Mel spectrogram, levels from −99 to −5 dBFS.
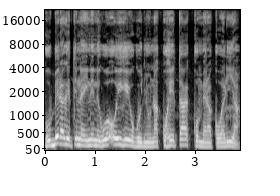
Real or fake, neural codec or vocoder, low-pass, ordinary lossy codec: real; none; none; none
